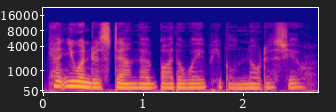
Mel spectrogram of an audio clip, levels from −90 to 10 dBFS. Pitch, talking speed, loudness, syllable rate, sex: 160 Hz, 220 wpm, -19 LUFS, 5.9 syllables/s, female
